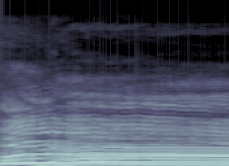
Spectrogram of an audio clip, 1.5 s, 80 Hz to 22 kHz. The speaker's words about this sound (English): Do you want to, at top of three, scream at the top of our lungs and nobody will hear us in the building? Of course, we're the only ones in the whole building because the Steam Center is closed on Mondays. Ready? 1, 2, 3.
